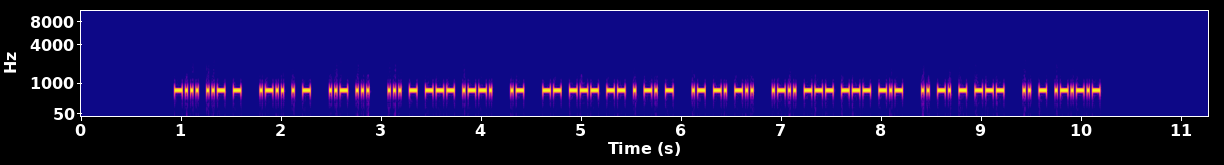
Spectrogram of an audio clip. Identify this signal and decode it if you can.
Morse code, heard as a keyed tone, about 41 wpm, 700 Hz. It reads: BUT LET US STOP A MOMENT AND LOOK INTO IT.
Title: Sentences from Top 1000 Words - Review Part 1 - 45wpm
